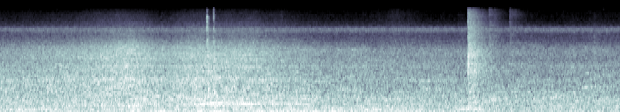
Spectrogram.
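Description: Steady noise of a train at a railway station, with one short, sharp clank just under six seconds in.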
